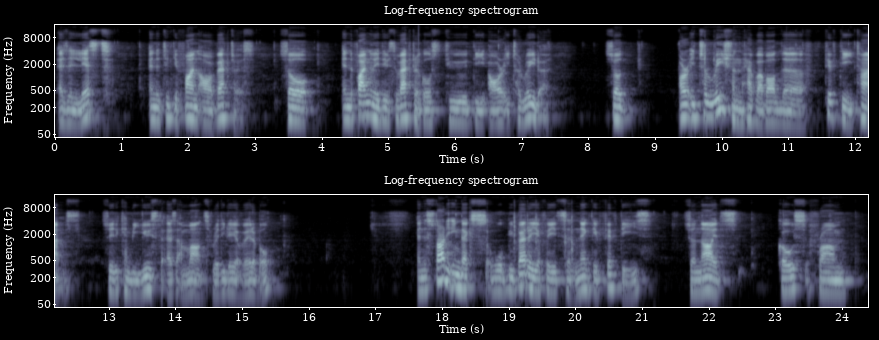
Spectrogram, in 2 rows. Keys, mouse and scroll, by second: 0.9-6.7 middle drag, 7.1-8.8 middle drag, 8.8 click, 9.6 click, 9.8 w, 12.6 click, 14.5 click, 18.1-21.1 drag, 22.7-24.3 middle drag.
